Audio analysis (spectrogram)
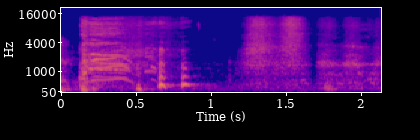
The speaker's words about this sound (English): when you take away the microphone, we can still hear you cough. Just letting you know. Yeah, but it's not like right next to my mouth.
